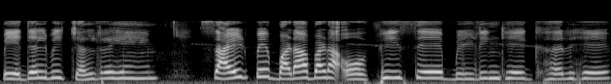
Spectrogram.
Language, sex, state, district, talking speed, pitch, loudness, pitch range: Hindi, female, Odisha, Malkangiri, 135 wpm, 280 Hz, -18 LUFS, 255-295 Hz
